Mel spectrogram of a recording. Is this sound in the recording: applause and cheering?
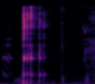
no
